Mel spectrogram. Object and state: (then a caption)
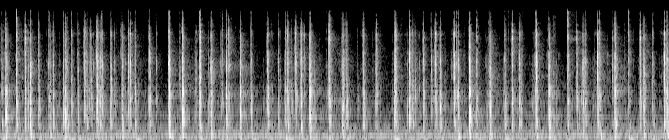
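Plastic mechanical computer keyboard. Fingertips of both hands type rapidly on a white, full-size plastic mechanical computer keyboard. Dozens of sharp, bright clicks come in a fast, uneven stream, each dying away almost instantly, over a faint low hum.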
